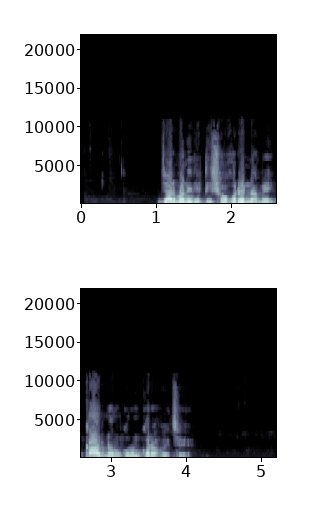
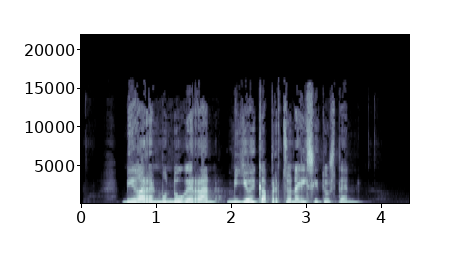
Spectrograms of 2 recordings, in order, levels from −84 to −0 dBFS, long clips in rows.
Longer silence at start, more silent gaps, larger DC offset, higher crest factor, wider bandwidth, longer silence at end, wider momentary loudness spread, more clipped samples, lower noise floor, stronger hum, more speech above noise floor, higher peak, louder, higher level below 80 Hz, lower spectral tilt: first, 1.05 s vs 0.55 s; neither; neither; about the same, 16 dB vs 16 dB; second, 10.5 kHz vs 16.5 kHz; first, 1.2 s vs 0.65 s; about the same, 13 LU vs 11 LU; neither; first, -73 dBFS vs -62 dBFS; first, 60 Hz at -50 dBFS vs none; first, 55 dB vs 47 dB; second, -4 dBFS vs 0 dBFS; second, -19 LUFS vs -15 LUFS; second, -62 dBFS vs -40 dBFS; first, -6 dB/octave vs -4.5 dB/octave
